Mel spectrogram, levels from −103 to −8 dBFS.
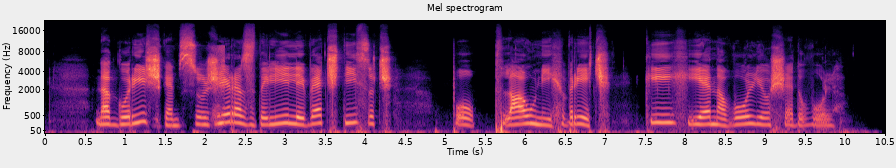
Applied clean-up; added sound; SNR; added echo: neural mask model Resemble Enhance denoiser.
